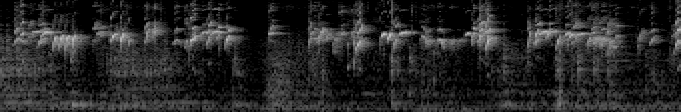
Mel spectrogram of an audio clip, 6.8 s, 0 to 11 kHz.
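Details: Gloster canary singing on 9 January 2023, a nearly continuous run of quick, bright twittering notes and trilled phrases that rise and fall in loudness, with a faint low hum beneath.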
